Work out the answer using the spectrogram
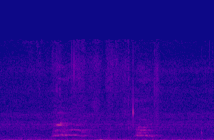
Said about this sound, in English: Well, there's Tyler in the background. I knew it wouldn't be long before my favorite little dog made his appearance on the podcast.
